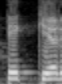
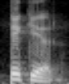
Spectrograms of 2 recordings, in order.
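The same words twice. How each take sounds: First: The two words are pronounced as separate units. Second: The two words run together in one unit. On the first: This form is also acceptable. "हो सकता है आप टेक केयर भी बोलें, तो वो भी सही है" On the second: This is the everyday conversational form. "ये बोलचाल की भाषा में टेक केयर हो जाता है"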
